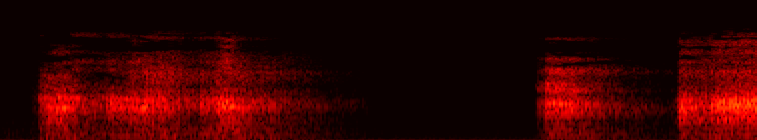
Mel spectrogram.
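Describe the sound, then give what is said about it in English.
Deep breaths taken during a guided breathing exercise: one long, airy breath, then two shorter ones after a pause. Each is soft, breathy and rushing, with no talk. “go ahead and take a deep, deep breath.”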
